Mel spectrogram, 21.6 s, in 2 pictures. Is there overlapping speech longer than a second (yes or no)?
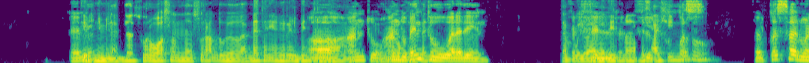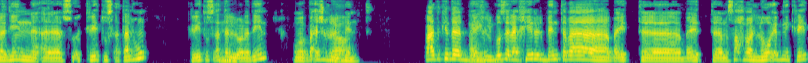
yes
